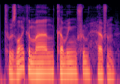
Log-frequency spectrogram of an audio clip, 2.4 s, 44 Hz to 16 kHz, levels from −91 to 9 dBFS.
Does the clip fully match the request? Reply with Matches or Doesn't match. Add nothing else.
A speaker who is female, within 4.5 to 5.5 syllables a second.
Doesn't match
